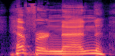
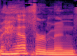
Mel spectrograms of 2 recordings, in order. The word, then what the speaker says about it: Heffernan: mature wood yes with our friendly owner Mark Heffernan I've been calling him hefferman for about three years now dan and Greg Greg finally corrected me called me a stupid dumb and said say it right and so I did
